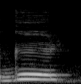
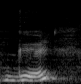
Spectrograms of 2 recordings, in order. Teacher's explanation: Г мягкое, так как слово мягкое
